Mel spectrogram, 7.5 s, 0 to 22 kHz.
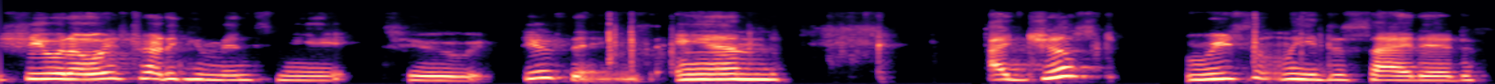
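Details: Adult woman, almost 32, with cerebral palsy who says talking is hard for her and that her disability shows as soon as she speaks: dysarthria (cerebral palsy).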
